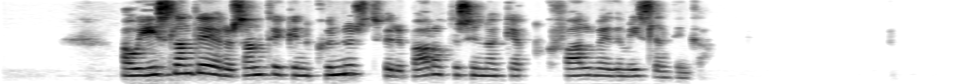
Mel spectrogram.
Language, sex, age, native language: Icelandic, female, 40-49, Icelandic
